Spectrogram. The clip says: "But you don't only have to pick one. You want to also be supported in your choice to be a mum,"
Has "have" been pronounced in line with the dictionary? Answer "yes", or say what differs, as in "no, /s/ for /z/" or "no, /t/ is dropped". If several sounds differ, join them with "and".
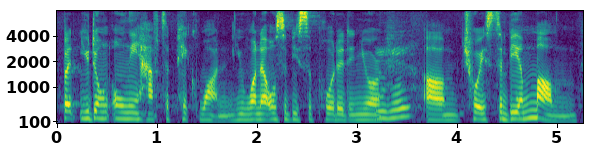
no, /f/ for /v/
